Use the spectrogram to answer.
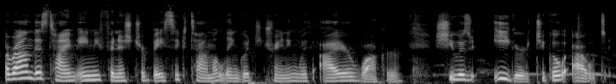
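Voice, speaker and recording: Expressive, creaky-voiced woman reading aloud. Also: fairly low pitch, normal speed. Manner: expressive, with dramatic emphasis and explanatory asides. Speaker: parent reading aloud to children. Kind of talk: read-aloud of a biography with informal asides.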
